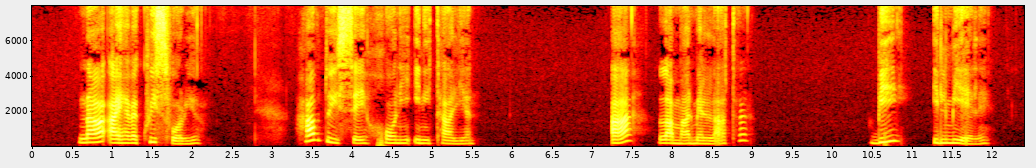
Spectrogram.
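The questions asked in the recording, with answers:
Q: How do you say honey in Italian?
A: B: Il miele.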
